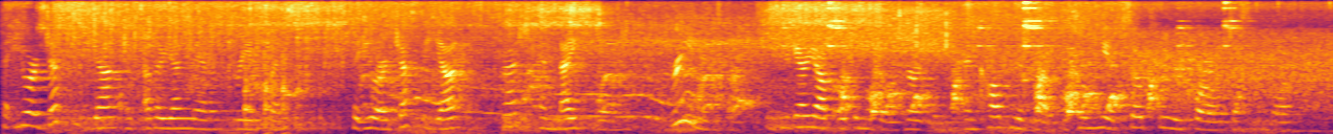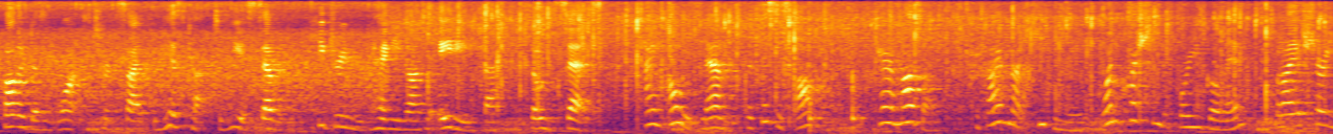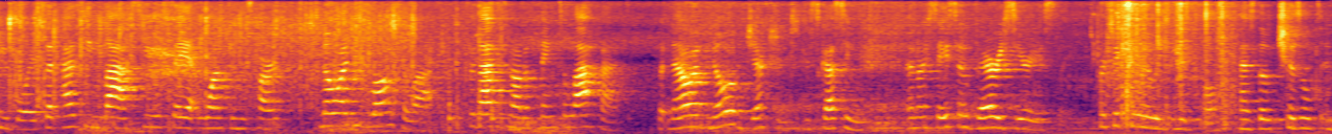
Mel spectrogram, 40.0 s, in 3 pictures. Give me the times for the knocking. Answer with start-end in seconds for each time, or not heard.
2.4-3.0, 21.4-22.1, 31.1-31.8.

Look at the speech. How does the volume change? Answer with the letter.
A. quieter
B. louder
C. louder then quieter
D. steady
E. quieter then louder
D.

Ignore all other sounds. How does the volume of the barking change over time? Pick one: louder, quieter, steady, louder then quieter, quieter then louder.
louder.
